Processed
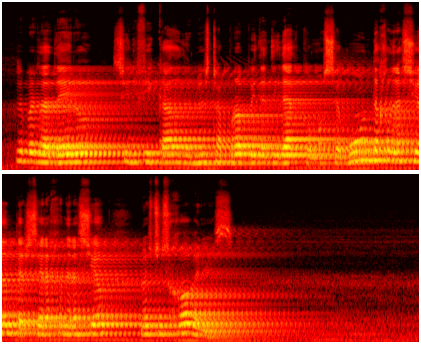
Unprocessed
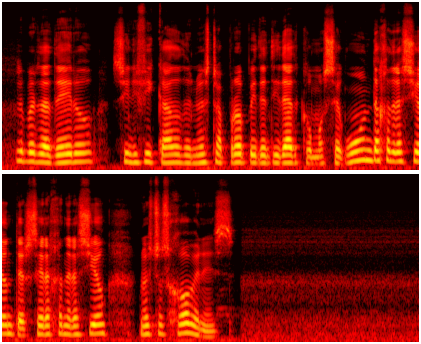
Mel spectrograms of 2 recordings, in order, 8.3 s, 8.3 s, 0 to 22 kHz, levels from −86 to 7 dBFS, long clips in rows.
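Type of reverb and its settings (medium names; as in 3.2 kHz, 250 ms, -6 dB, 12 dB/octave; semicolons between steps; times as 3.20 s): spring tank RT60 2.3 s, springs 46 ms, chirp 60 ms, DRR -0.5 dB; trim -1 dB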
